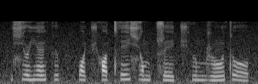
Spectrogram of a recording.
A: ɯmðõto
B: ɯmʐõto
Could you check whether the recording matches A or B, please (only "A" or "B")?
B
